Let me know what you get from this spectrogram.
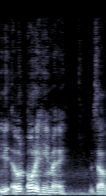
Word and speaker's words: Orihime: Orihime is how they pronounce Orihime.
